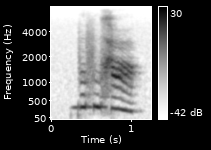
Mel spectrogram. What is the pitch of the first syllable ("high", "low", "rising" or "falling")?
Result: high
